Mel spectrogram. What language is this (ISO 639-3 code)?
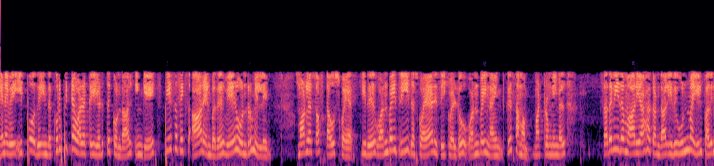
tam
